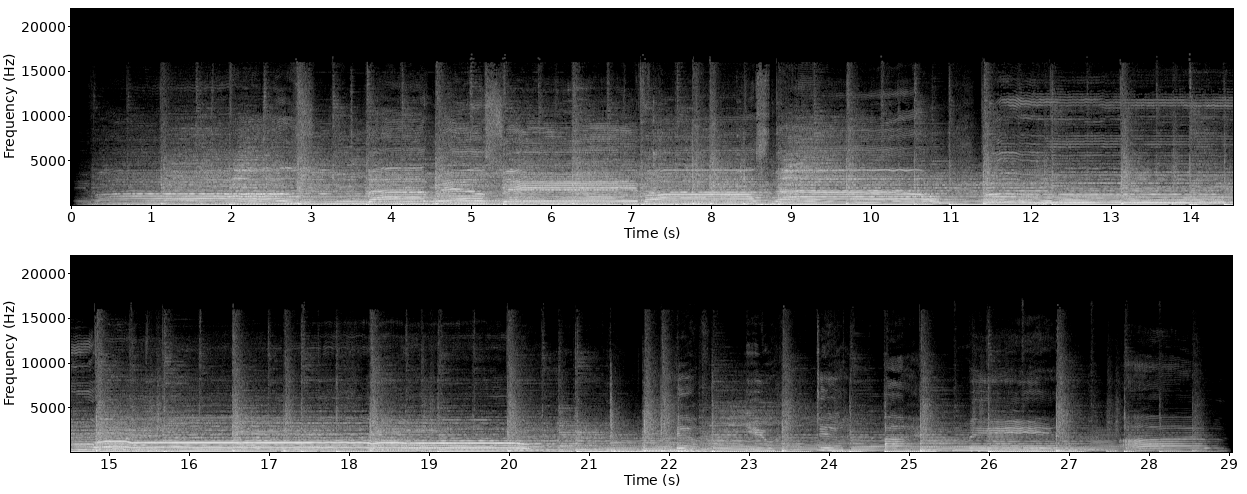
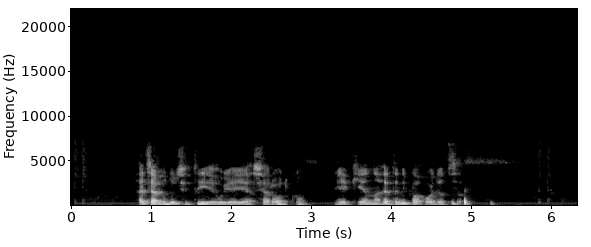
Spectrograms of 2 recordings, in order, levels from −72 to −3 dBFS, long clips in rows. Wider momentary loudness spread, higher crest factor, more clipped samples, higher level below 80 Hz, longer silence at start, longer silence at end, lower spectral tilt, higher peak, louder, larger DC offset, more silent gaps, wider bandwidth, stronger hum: about the same, 9 LU vs 10 LU; second, 12 dB vs 22 dB; neither; first, -20 dBFS vs -40 dBFS; second, 0.15 s vs 0.85 s; second, 0.15 s vs 1.05 s; second, -5.5 dB/octave vs -7.5 dB/octave; about the same, 0 dBFS vs 0 dBFS; first, -13 LUFS vs -23 LUFS; neither; neither; first, 16 kHz vs 7.2 kHz; neither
